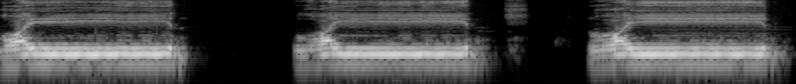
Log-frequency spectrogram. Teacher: গইন উচ্চারিত হবে কণ্ঠনালীর শেষ ভাগ হতে। জিহ্বার গোড়া যেখানে মিলিত আমাদের হলকের শেষ অর্থাৎ হলকের উপরের অংশ, সেখান থেকে উচ্চারিত হবে গইন। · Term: মোটা হরফ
